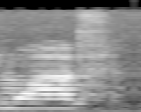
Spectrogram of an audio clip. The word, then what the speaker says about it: mauve: the Color mwave Me Jessica likes the way I say moov I feel like it should be said mauve I like to pronounce the U that's just my thing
